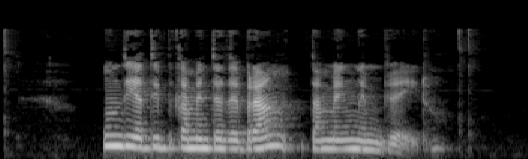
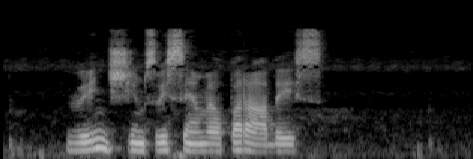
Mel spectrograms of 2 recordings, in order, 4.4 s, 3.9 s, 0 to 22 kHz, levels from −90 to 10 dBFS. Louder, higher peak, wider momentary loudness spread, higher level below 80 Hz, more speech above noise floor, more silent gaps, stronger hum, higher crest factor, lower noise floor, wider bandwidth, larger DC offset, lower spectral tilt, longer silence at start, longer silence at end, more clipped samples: first, -21 LUFS vs -24 LUFS; first, -2 dBFS vs -8 dBFS; first, 14 LU vs 10 LU; second, -66 dBFS vs -54 dBFS; about the same, 39 dB vs 40 dB; neither; neither; about the same, 20 dB vs 18 dB; second, -60 dBFS vs -64 dBFS; about the same, 11.5 kHz vs 11.5 kHz; neither; first, -6 dB/octave vs -3.5 dB/octave; first, 0.85 s vs 0.1 s; second, 0.7 s vs 1.25 s; neither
